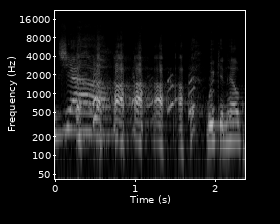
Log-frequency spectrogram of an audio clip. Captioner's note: laughter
